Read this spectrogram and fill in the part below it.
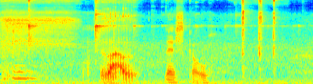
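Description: A young man lets out a short vocal sound close by.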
